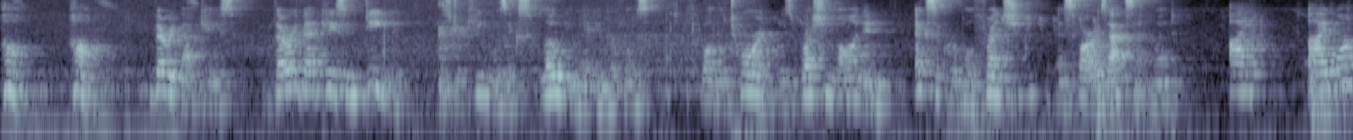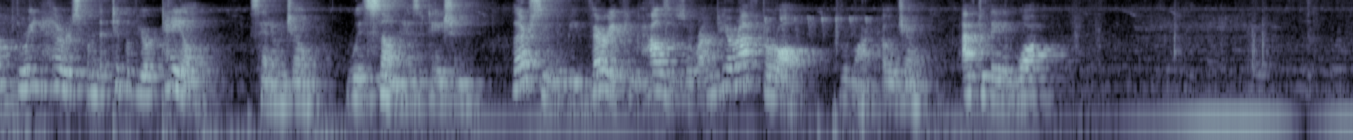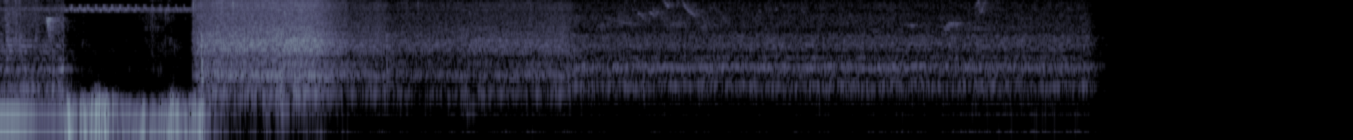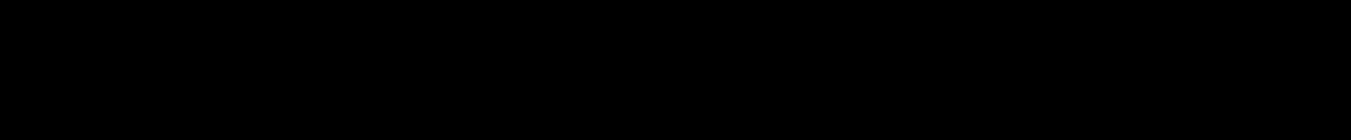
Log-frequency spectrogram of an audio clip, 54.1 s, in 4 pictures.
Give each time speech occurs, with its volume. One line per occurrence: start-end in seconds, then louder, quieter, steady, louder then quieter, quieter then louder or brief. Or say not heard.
0.0-23.9 steady.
